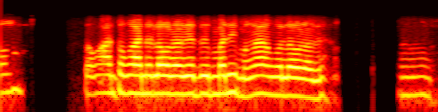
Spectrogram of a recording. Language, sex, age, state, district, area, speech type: Manipuri, female, 45-60, Manipur, Kangpokpi, urban, conversation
